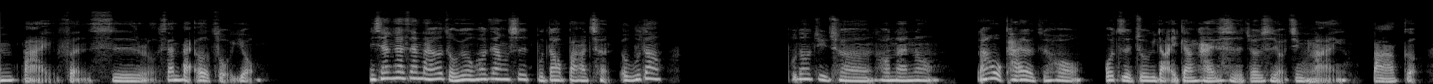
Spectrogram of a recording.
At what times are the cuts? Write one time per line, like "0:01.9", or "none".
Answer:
0:09.7
0:10.9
